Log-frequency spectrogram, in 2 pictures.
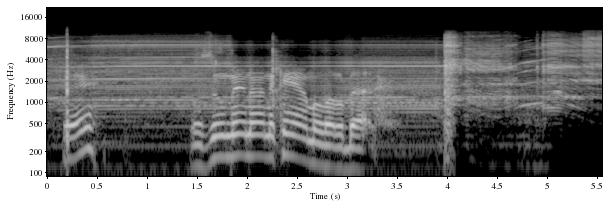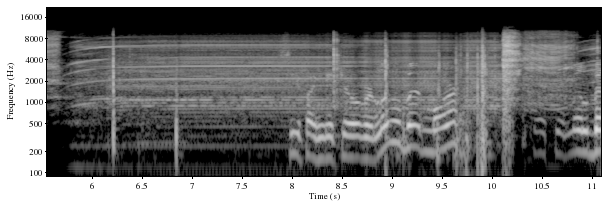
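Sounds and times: grinding wheel motor whine: 0.0 - 11.0
wheel grinding rasp: 0.0 - 11.0
sharp clicks: 8.3 - 10.4.

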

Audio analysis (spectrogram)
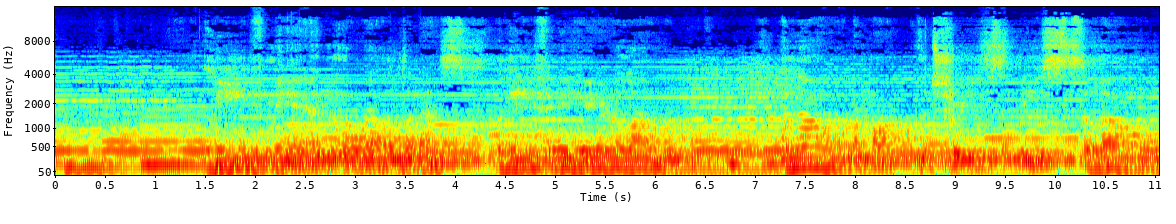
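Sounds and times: acoustic guitars playing folk music: 0.0 - 11.0.

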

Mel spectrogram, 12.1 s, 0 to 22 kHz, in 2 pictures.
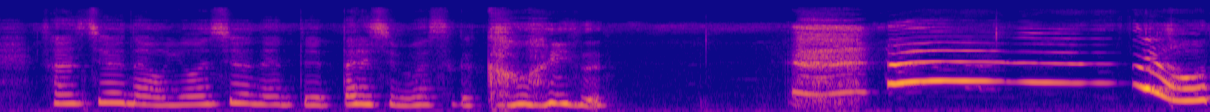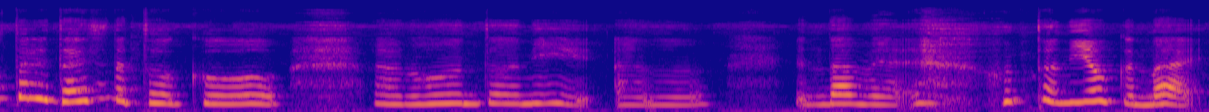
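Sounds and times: woman speaking: 0.3 - 3.1, 5.0 - 12.0
woman wailing: 4.0 - 6.0.

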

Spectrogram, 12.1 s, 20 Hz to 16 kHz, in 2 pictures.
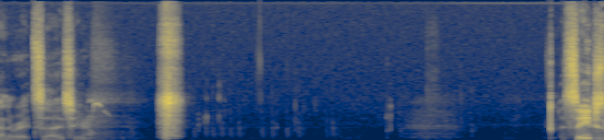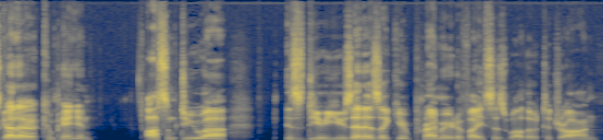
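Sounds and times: sharp burst of breath: 1.6 - 2.0.

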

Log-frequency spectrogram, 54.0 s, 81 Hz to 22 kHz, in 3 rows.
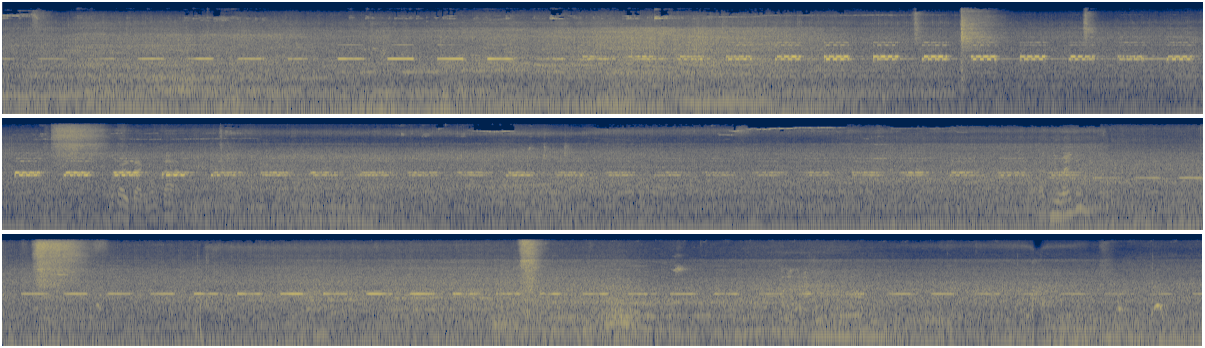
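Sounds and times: idling diesel engines rumble: 0.0 - 54.0
truck backup alarm beeping: 0.0 - 54.0
air brake hisses: 36.5 - 37.6, 43.8 - 44.2.

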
